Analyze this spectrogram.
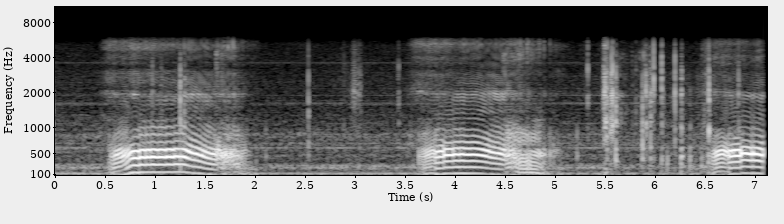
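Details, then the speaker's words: Child snoring at 3 a.m.: loud, rough, buzzing sounds on each breath in, about 20 a minute, with quieter breathing between. "it is 3:00 in the morning and this kid is making noises that not even a [ __ ] animal will make"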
